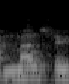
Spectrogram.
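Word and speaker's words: Muenster: yeah monster cheese yeah it's spelled like m-u-e-n-s-t-e-r you're talking about like monster cheese monster cheese i don't think it's pronounced dude action i'm pretty sure i'm right though like i'm that's that's not a joke i think it genuinely isn't pronounced monster yeah no the cheese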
